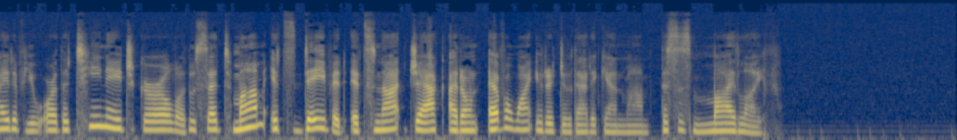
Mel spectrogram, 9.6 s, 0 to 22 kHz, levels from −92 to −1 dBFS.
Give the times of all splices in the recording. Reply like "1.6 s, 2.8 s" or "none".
1.9 s, 2.3 s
